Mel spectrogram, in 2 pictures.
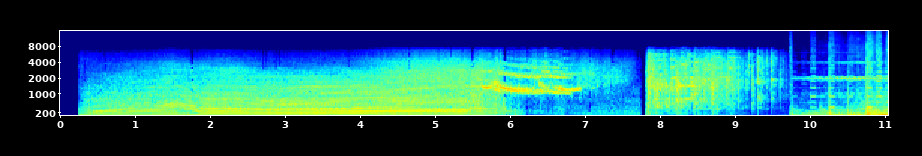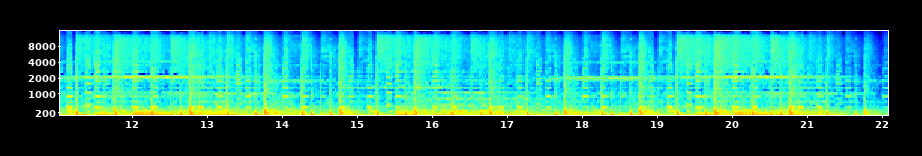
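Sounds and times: car engine accelerating: 0.3 - 5.8
tyres squealing: 5.5 - 7.6
metal crash clattering: 7.8 - 9.8.

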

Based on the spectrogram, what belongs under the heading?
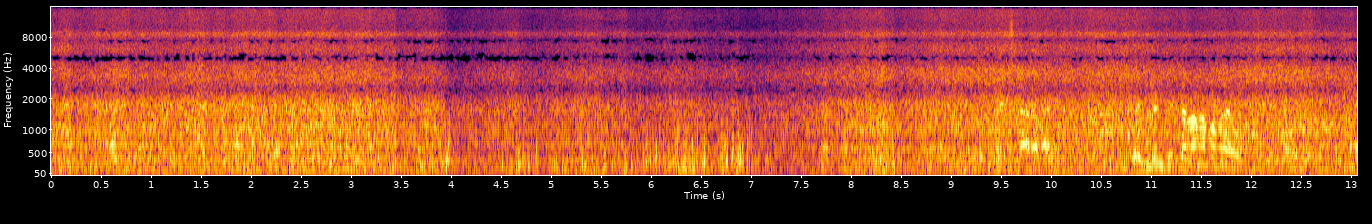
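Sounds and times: floodwater rushing and splashing: 0.0 - 13.0
locomotive: 0.0 - 13.0
wind buffeting microphone: 2.0 - 10.1.

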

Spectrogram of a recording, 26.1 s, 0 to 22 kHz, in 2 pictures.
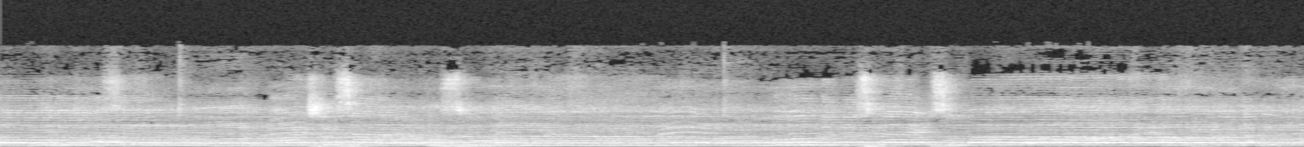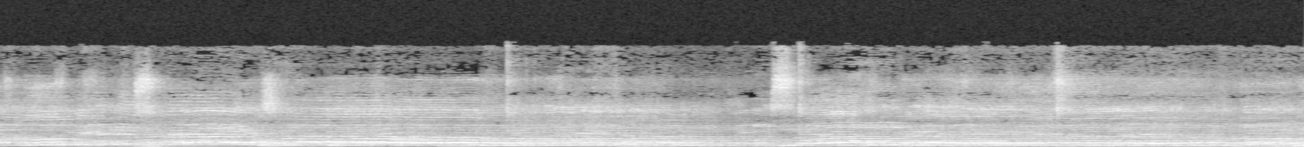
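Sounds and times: band playing: 0.0 - 26.0
voices singing: 0.0 - 26.0.

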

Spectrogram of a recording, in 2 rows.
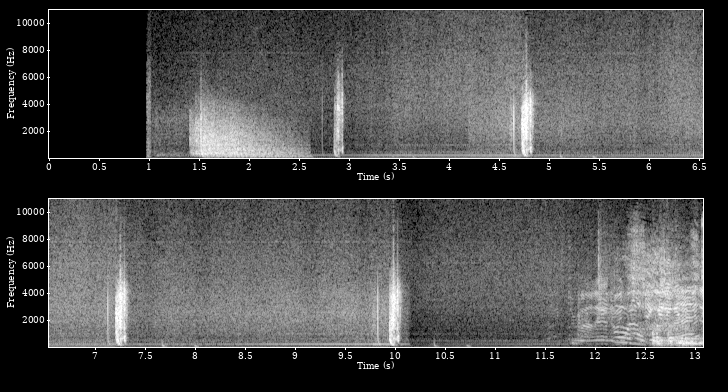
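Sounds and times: steady low hum: 1.0 - 13.0
loud metal door clang: 1.4 - 2.6.

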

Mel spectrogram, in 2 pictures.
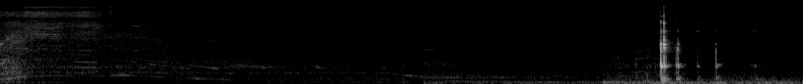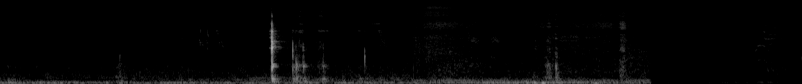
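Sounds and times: wooden pieces knocking on wood: 6.4 - 8.0, 10.6 - 12.0.

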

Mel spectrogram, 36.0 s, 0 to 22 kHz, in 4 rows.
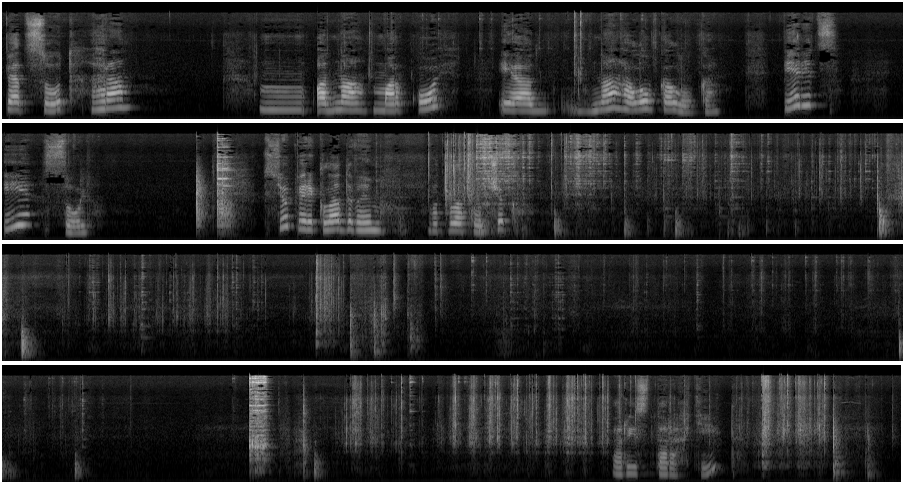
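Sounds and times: dry rice grains rattling: 13.1 - 27.9, 30.0 - 33.6, 34.3 - 35.4.

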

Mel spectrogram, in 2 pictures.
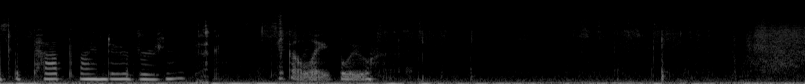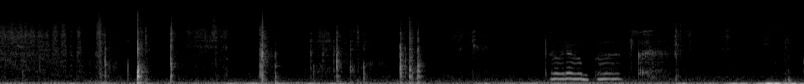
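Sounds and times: cardboard packaging rustling: 3.9 - 12.8.

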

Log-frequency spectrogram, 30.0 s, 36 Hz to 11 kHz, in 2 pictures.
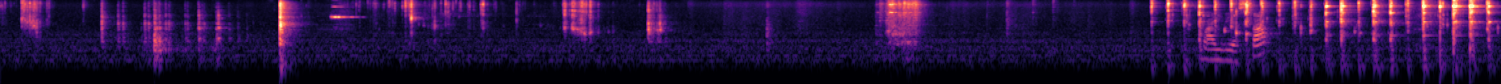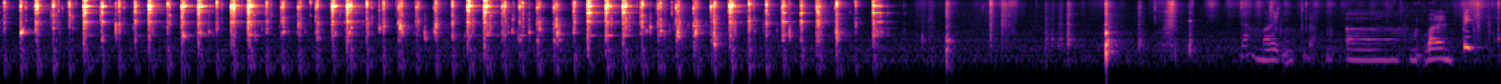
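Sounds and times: spoon clinking against glass bowl: 11.5 - 24.0
spoon taps: 11.5 - 24.0.

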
